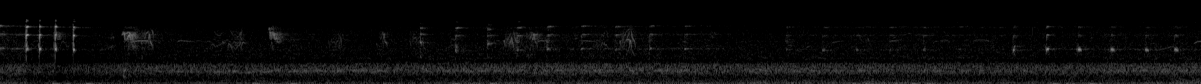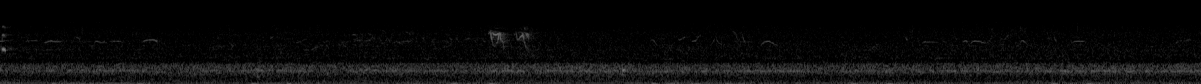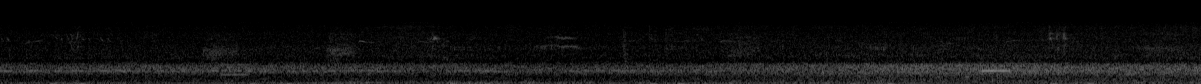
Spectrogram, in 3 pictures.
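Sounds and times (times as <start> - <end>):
wild birds calling: 0.0 - 13.6.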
